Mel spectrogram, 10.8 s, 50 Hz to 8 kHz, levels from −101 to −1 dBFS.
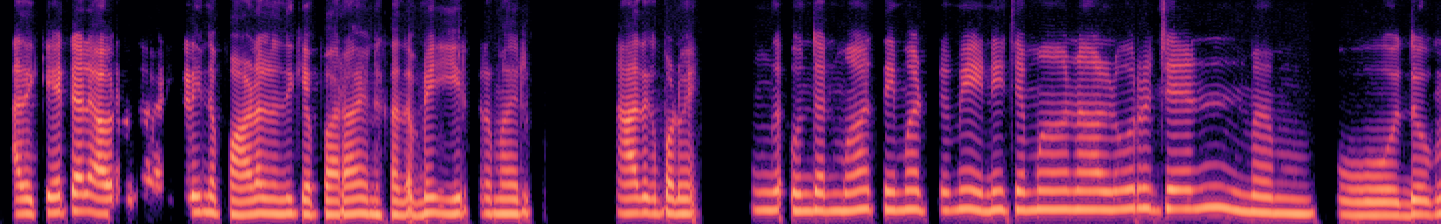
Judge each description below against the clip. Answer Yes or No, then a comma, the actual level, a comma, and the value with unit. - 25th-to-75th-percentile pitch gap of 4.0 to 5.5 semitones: Yes, average, 4.3 semitones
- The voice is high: Yes, high, 205 Hz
